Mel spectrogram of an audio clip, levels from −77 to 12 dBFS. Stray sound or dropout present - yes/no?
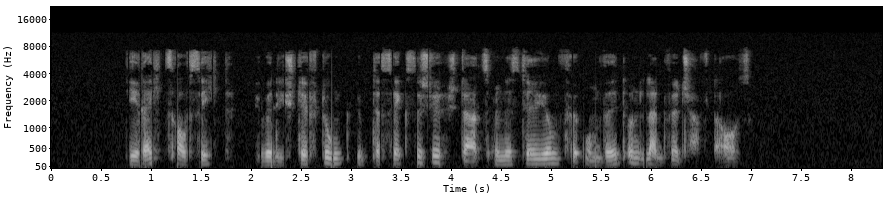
no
